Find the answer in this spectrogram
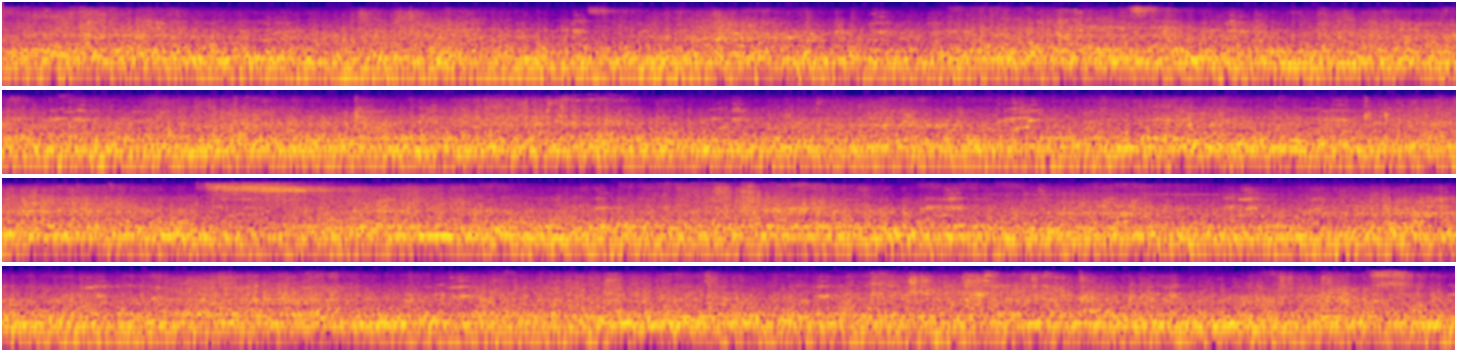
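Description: Empty intermodal well cars of a Union Pacific freight train rolling past at close range: a steady clatter of steel wheels over the rail, with faint squealing tones from the wheels.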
